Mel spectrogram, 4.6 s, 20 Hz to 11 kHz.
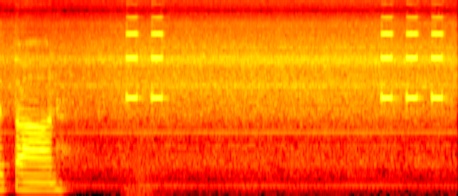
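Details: Robitronic Razer brushless combo ESC being installed in an Absima AMT3.4 RC car, power switched on with the set button held: a rising start-up tune, a pair of beeps, then three sharp beeps as the speed controller enters programming mode.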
